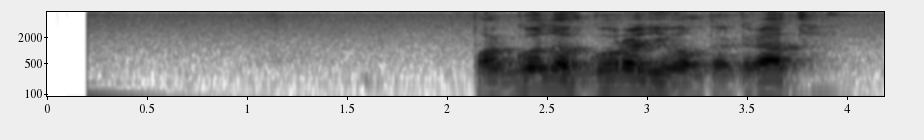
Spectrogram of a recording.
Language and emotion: Russian, neutral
